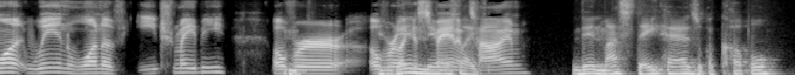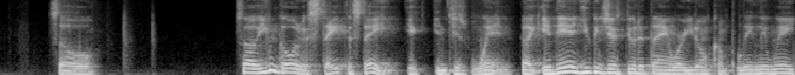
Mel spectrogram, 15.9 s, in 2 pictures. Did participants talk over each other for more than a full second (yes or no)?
yes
